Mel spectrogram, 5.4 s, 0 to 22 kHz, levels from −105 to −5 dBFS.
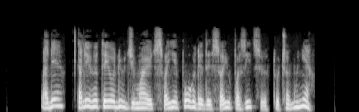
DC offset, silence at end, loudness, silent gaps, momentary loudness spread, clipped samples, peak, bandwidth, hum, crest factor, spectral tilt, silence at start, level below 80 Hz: under 0.1%; 0.75 s; -19 LUFS; 0.98-1.03 s, 4.05-4.09 s; 6 LU; under 0.1%; -2 dBFS; 7.6 kHz; none; 18 dB; -7.5 dB/octave; 0.6 s; -58 dBFS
